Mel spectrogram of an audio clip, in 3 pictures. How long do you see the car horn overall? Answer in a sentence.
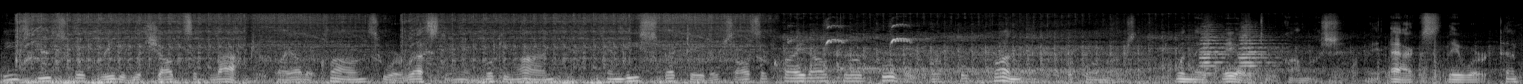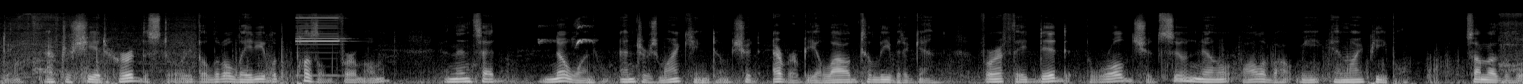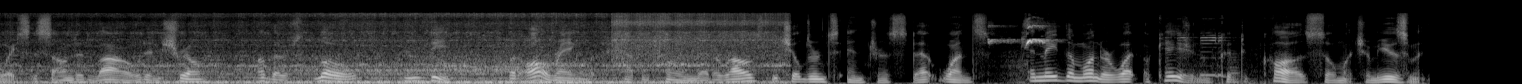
You can hear the car horn for 3 seconds altogether.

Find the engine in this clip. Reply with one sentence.
The engine can be heard from 0.0 to 17.2 s and from 30.2 to 38.4 s.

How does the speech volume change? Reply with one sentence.
The loudness of the speech stays about the same.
